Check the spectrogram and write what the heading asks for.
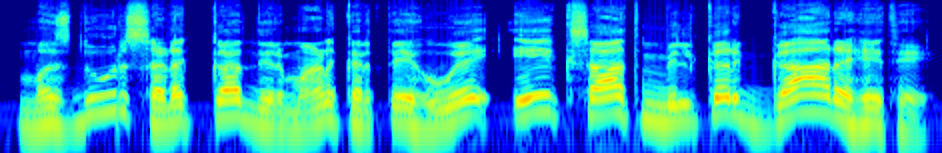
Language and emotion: Hindi, happy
